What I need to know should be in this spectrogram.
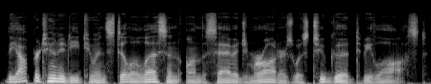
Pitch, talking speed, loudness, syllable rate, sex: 100 Hz, 225 wpm, -19 LUFS, 6.3 syllables/s, male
